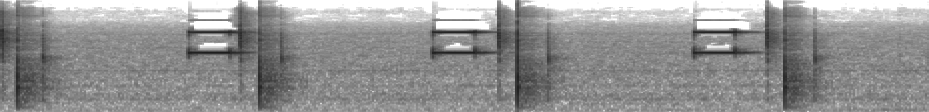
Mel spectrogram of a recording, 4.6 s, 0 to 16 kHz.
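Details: Godox SK400 studio flash after E3 error repair and calibration, fired at highest power: sharp cracks about every 1.3 seconds, each followed by a clean ready beep; power restored, strobe recycles normally.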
